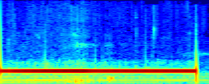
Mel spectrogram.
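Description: telephone dial tone

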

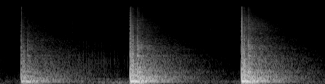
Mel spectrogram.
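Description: hammering

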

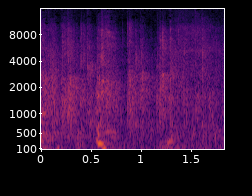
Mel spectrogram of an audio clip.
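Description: audience applause

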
